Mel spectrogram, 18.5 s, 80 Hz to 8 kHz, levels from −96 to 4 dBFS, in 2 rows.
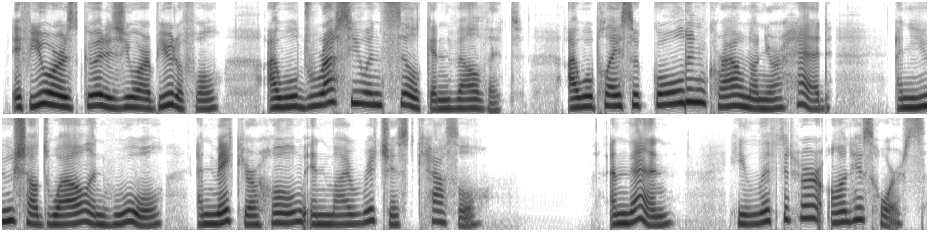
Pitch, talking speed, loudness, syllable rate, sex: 220 Hz, 155 wpm, -18 LUFS, 4.0 syllables/s, female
